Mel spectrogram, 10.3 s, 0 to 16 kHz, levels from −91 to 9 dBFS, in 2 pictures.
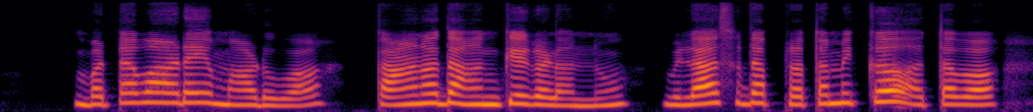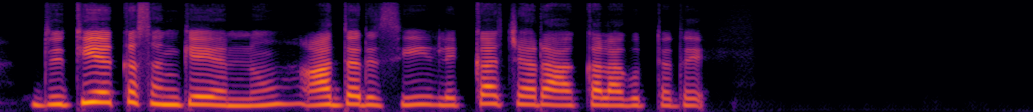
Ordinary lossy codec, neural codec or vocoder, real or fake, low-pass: none; autoencoder, 48 kHz, 32 numbers a frame, DAC-VAE, trained on Japanese speech; fake; 14.4 kHz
